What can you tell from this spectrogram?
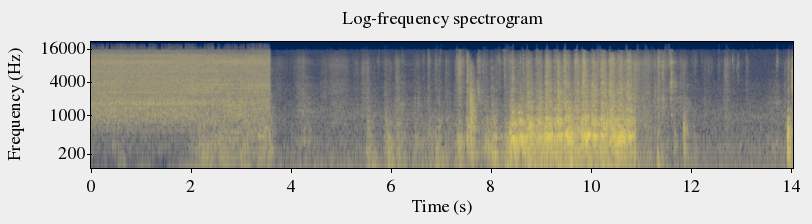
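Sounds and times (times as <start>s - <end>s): hand tool rasping through wood: 8.3s - 10.9s.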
